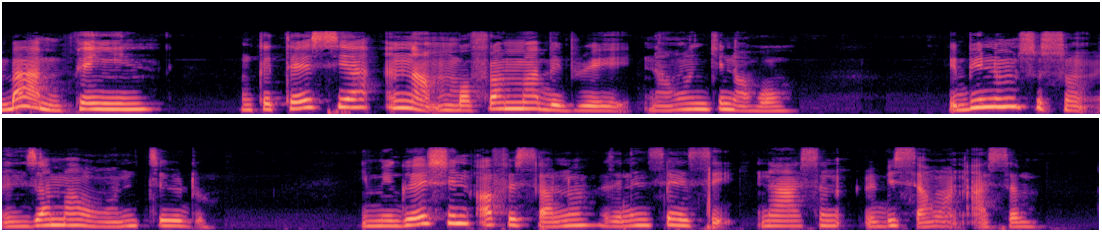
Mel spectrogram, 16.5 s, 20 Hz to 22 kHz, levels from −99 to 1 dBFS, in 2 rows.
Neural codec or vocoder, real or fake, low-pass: none; real; 7.2 kHz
